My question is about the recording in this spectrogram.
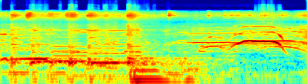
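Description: Live blues band playing electric guitar, bass and drums, with a heavy accent about two seconds in. After it the bass and drums drop out, leaving high notes that slide up and down in pitch.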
